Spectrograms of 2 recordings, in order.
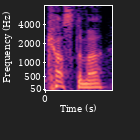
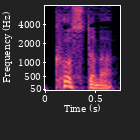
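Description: First: It is said in the speaker's usual accent. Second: It is said with a Liverpool vowel sound. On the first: "I would say customer" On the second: "But Paul sings customer, the sound. Instead of my sound"

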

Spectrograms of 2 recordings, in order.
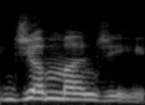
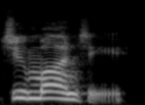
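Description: First: The stress falls on the first syllable. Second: The stress falls on the second syllable. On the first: This is how the other person says the name. "you're like Jumanji" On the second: This is how the speaker has always said the name. "Because I've always said Jumanji"

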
